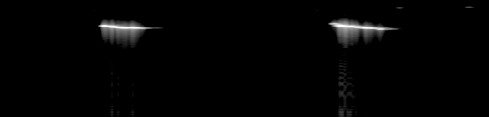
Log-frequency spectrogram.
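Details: Wallcreeper giving two thin, high whistled notes about one second apart, each sliding slightly downward, in clean silence.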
